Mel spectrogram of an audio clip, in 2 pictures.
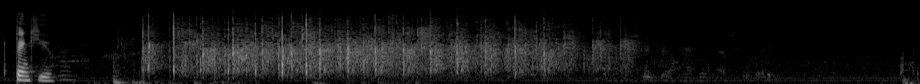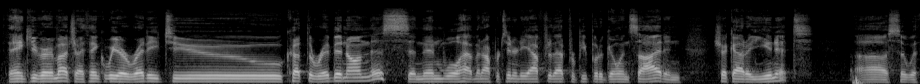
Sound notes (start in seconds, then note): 4.9 applause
